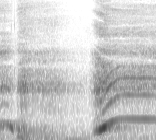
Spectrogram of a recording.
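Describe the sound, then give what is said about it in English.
A man's voice imitates the deep, heavy breathing of someone hunched over: a few slow, breathy gasps and sighs, with the second one louder and more strongly voiced. “he is like kind of hunched over and doing this deep, deep breathing, like,”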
